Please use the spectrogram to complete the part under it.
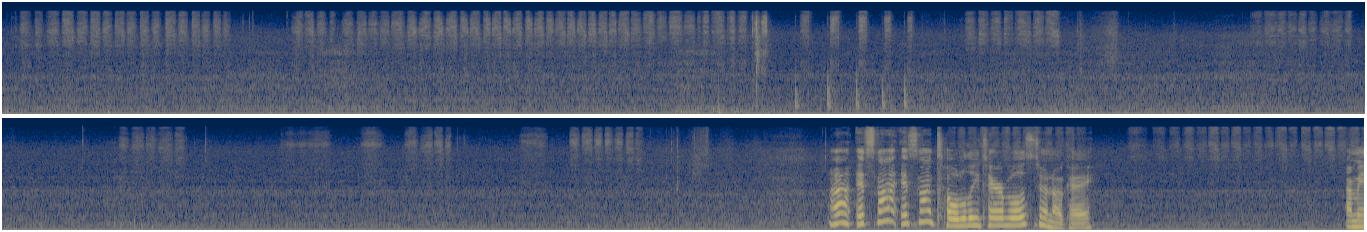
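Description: A marker squeaks softly as it colours on paper.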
